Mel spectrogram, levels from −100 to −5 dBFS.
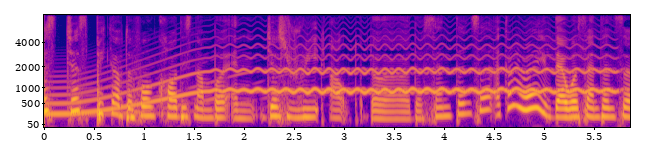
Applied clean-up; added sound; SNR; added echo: none; Musical instrument; 4 dB; none.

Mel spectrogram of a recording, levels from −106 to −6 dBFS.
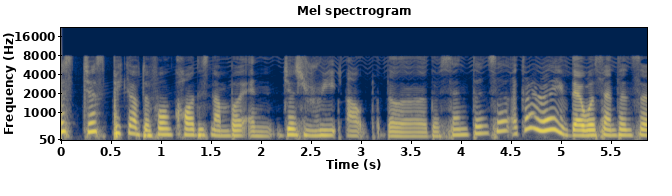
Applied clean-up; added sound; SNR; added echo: neural mask model Resemble Enhance denoiser.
